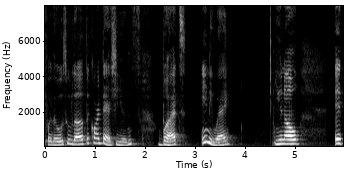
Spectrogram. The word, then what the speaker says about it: Kardashians: to be the court doors but it's a Kadesh hands okay let me say it right y'all know I don't follow them sorry there's no shade no shade for those who love the Kardashians but anyway you know it takes a lot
